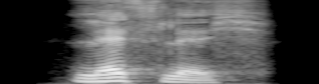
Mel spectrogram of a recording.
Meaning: 1. venial, pardonable 2. insignificant
- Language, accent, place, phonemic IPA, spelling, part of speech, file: German, Germany, Berlin, /ˈlɛslɪç/, lässlich, adjective, De-lässlich.ogg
